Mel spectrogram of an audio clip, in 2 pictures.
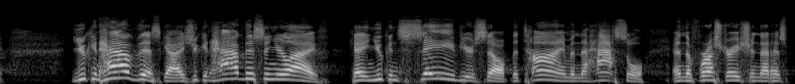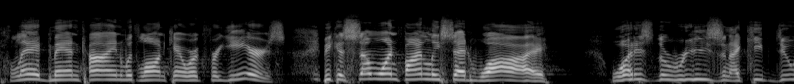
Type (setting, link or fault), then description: setting, large echoing room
